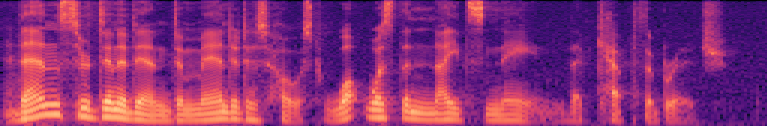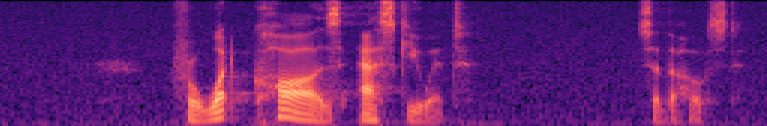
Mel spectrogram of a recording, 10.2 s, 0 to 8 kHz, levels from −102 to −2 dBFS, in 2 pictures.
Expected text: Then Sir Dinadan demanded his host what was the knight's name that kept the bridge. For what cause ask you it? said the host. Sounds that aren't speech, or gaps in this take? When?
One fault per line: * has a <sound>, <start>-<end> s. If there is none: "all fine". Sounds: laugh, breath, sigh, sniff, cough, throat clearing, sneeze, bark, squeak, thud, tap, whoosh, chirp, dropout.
all fine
